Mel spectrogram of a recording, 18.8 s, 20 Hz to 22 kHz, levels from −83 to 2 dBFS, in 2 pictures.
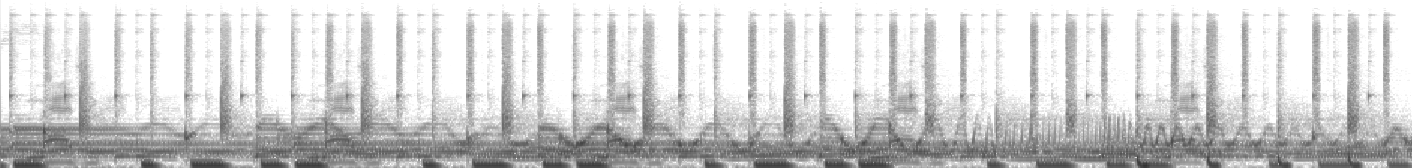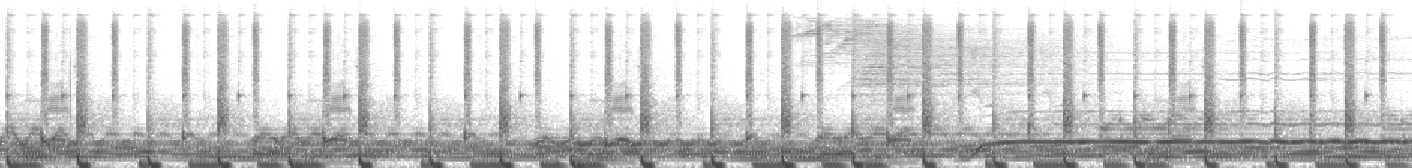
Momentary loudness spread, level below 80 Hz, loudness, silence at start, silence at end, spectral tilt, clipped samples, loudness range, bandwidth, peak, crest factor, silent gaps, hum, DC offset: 4 LU; -30 dBFS; -29 LUFS; 0 s; 0 s; -5.5 dB/octave; under 0.1%; 2 LU; 17.5 kHz; -8 dBFS; 18 dB; none; none; under 0.1%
